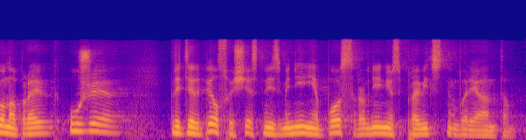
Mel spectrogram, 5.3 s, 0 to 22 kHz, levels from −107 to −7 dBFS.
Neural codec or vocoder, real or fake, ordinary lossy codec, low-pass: codec, 16 kHz, about 1 kbps, DyCAST, with the encoder's durations; fake; none; none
